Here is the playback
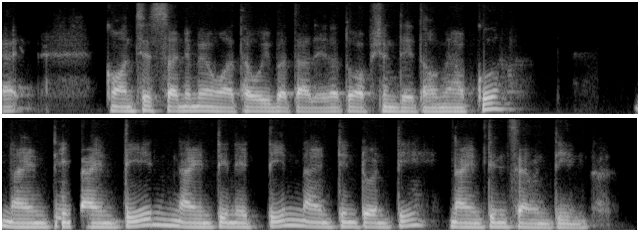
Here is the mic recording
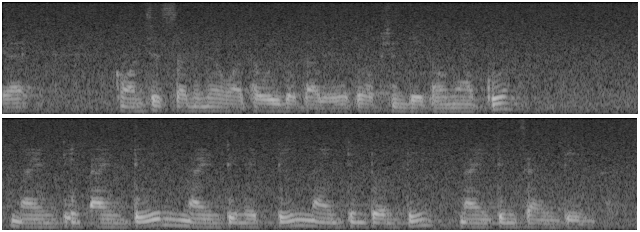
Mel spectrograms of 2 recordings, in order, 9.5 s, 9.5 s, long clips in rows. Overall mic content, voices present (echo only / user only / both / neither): echo only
